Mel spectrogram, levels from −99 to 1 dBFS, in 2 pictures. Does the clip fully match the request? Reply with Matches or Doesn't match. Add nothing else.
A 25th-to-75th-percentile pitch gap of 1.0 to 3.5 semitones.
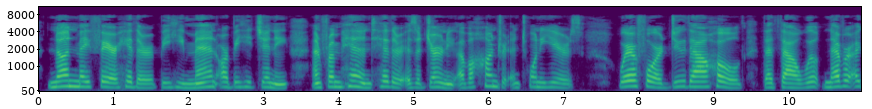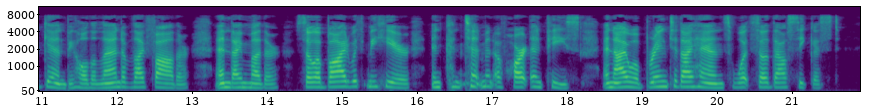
Matches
